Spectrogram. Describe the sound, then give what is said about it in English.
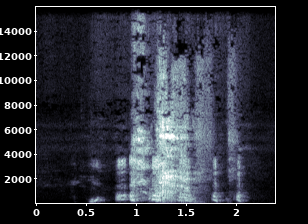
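A short fit of coughing from a person getting over a sickness: a small initial cough, then a longer harsh, raspy cough followed by two quick sharp coughs, fairly loud, with no talking. “I'm just getting over a sickness, and you're going to make me cough.”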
